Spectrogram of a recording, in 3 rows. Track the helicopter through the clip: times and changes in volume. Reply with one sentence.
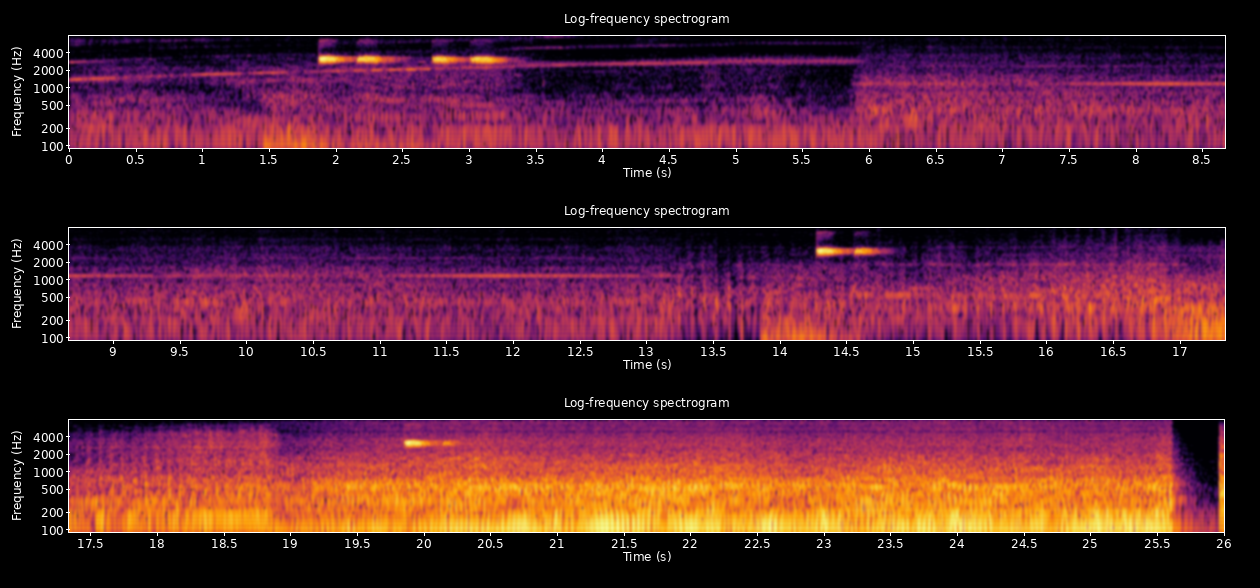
The helicopter can be heard from 0.0 to 25.9 s, getting louder.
